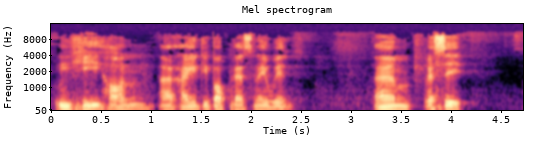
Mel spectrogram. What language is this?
Welsh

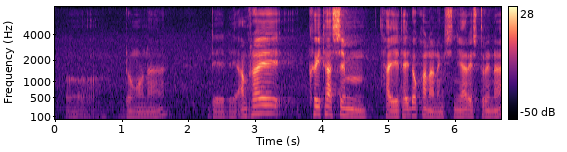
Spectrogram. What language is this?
Bodo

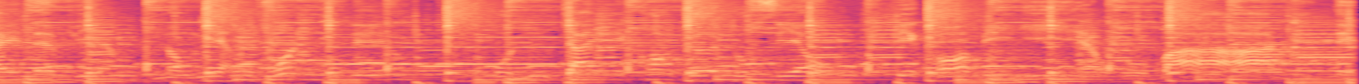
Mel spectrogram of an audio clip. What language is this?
Thai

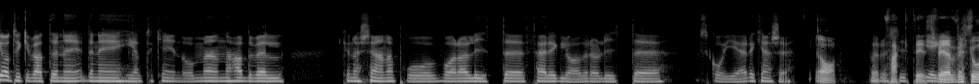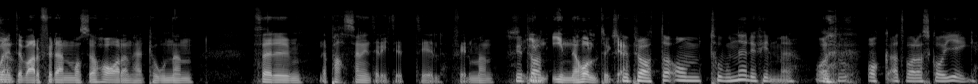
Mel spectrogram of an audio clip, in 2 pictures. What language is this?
Swedish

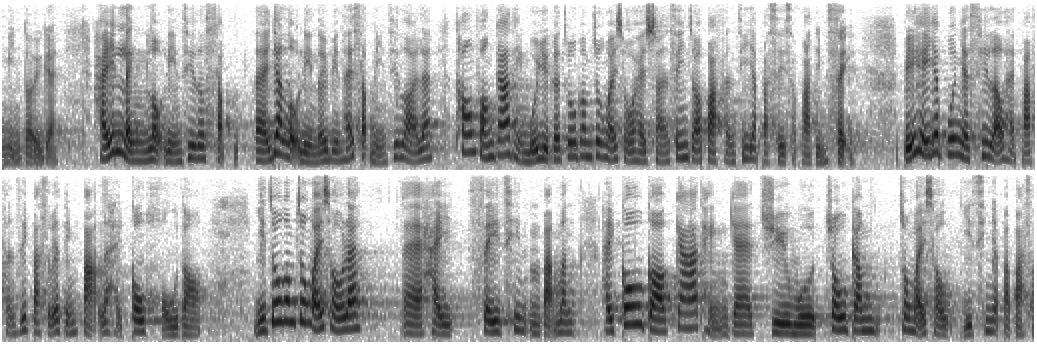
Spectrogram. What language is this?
Cantonese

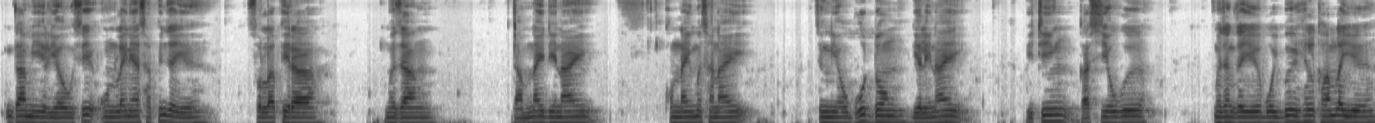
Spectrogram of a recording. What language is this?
Bodo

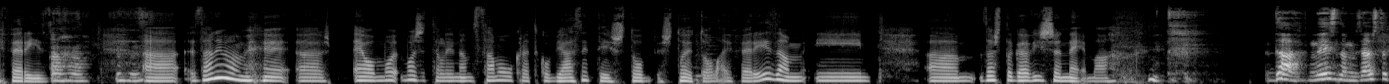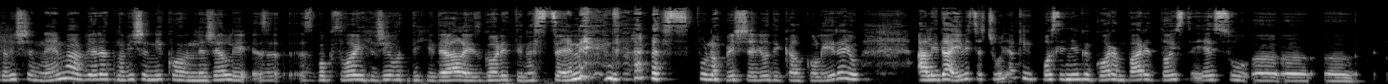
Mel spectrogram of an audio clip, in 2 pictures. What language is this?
Croatian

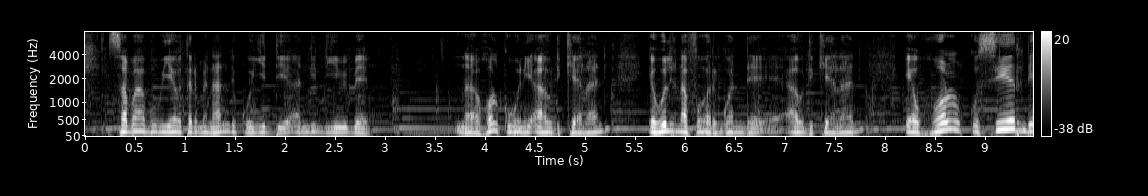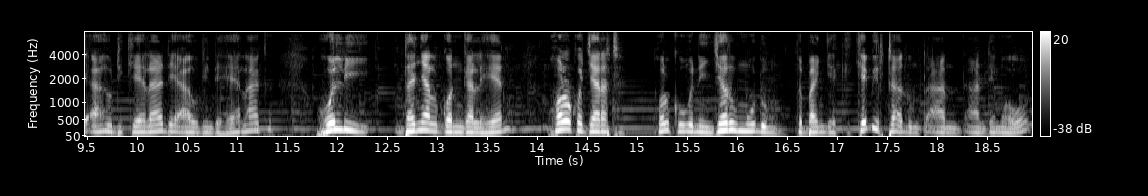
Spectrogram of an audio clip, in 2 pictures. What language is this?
Fula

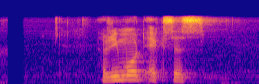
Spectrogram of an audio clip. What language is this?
Nepali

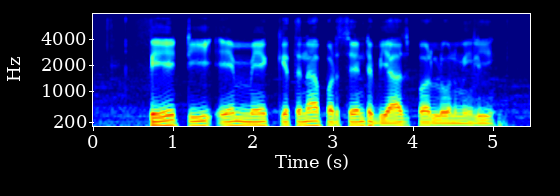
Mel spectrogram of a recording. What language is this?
Magahi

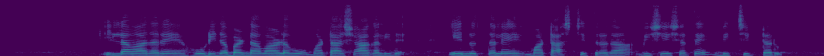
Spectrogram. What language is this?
Kannada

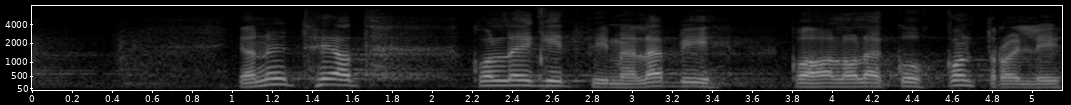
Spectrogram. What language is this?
Estonian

